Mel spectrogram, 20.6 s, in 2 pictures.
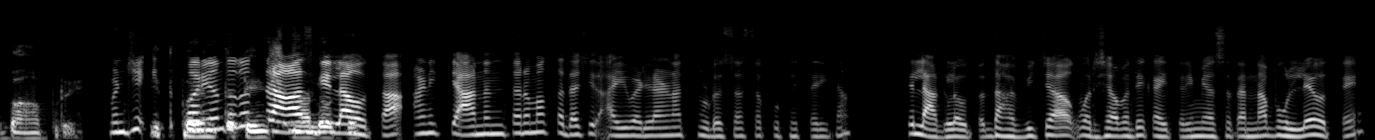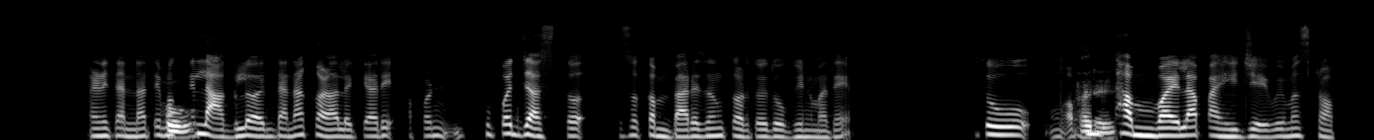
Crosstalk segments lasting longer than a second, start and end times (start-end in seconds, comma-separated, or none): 1.2-2.7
